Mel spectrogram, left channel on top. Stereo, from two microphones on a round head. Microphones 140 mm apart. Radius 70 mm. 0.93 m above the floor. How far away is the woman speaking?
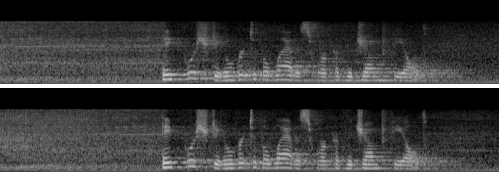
About 0.8 m.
